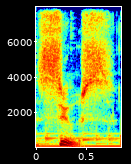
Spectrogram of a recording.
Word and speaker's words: Seuss: Undeterred, he decided to use his middle name, Seuss, as an alias, only changing the pronunciation to the anglicized Seuss.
